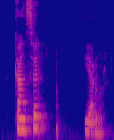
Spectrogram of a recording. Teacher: las palabras graves con acento en la penúltima sílaba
